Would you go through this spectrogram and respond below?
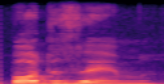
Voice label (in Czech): "podzim", Czech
